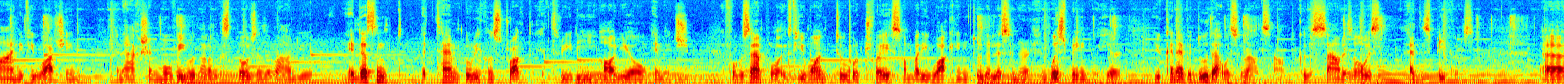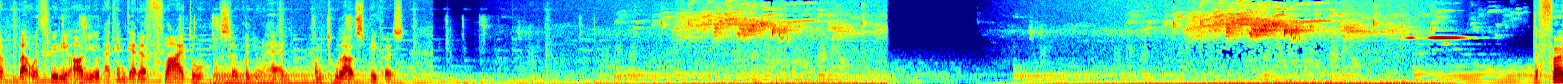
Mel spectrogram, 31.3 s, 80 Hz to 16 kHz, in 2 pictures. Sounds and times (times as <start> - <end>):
Chirp, tweet: 21.9 - 24.5, 26.7 - 30.8.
